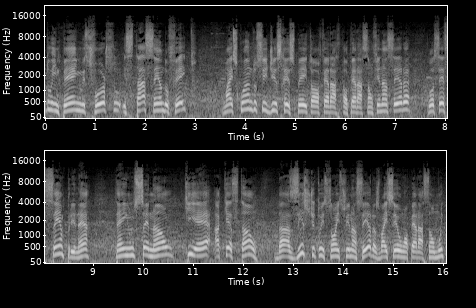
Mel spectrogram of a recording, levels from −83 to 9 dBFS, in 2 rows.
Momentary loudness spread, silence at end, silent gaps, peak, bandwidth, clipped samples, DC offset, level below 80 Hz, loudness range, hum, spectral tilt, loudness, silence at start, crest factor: 6 LU; 0 s; none; -4 dBFS; 14.5 kHz; under 0.1%; under 0.1%; -38 dBFS; 1 LU; none; -4 dB/octave; -14 LUFS; 0 s; 12 dB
